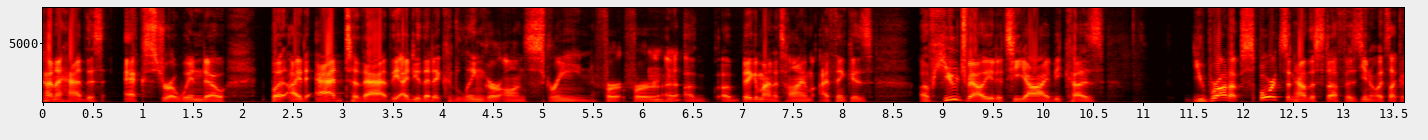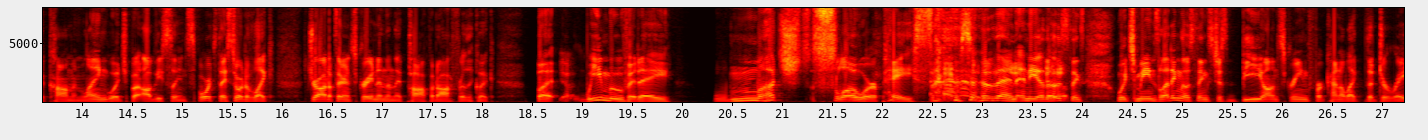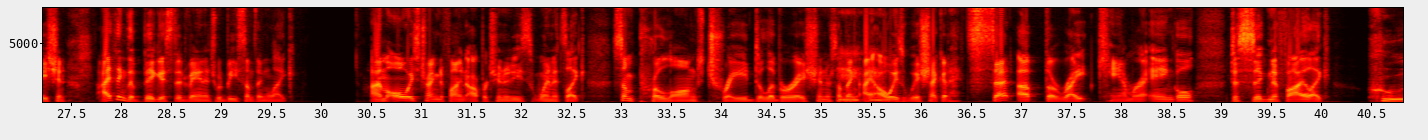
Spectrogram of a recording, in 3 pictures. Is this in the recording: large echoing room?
no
